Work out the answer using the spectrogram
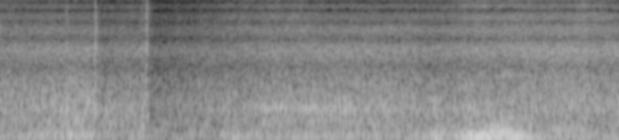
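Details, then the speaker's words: Fiat Freemont at idle: sharp single clunks when shifting between reverse and drive, customer complaint. Noise traced under the car near the wheel to a worn lower suspension bushing. "Ele falou que quando dá ré e vai pra frente, ela dá um cleque. Ó, já deu pra ouvir."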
